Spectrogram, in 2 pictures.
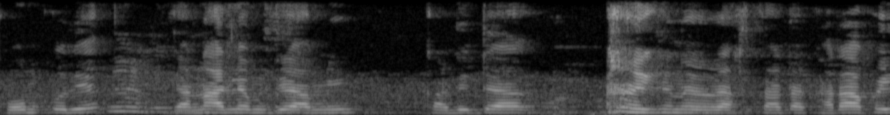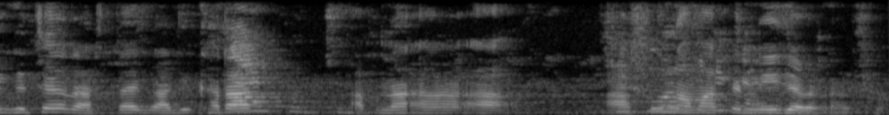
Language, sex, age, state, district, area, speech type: Bengali, female, 45-60, West Bengal, Uttar Dinajpur, rural, spontaneous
